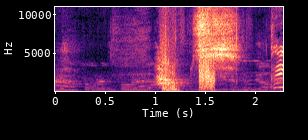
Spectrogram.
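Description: A loud sneeze close to the microphone about a second in: a breathy burst followed straight away by a sharper, hissing one.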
